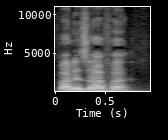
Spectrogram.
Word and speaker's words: Bodhisattva: Bodhisattva? – Bodhisattva.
